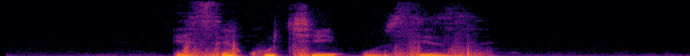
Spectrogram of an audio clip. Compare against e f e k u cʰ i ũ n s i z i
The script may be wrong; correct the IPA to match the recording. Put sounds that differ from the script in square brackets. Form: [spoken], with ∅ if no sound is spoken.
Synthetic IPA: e [s] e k u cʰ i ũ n s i z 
